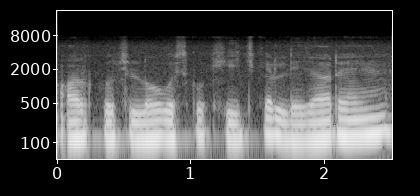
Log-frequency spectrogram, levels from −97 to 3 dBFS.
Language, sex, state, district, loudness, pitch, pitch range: Hindi, male, Bihar, Patna, -15 LUFS, 120 Hz, 115-130 Hz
